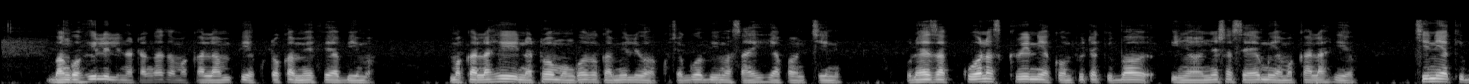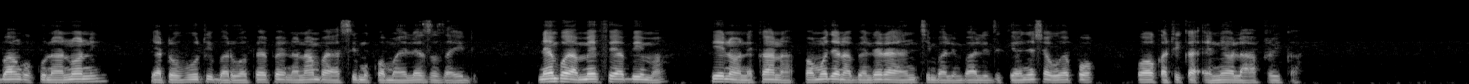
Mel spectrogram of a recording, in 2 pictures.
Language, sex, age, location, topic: Swahili, male, 25-35, Nakuru, finance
